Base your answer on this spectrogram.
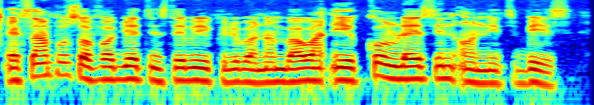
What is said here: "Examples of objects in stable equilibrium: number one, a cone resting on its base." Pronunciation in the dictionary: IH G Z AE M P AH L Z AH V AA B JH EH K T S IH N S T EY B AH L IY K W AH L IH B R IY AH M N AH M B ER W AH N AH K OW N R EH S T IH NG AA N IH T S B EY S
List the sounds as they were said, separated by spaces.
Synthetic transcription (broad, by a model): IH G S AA M P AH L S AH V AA B JH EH K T IH N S T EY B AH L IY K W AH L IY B IY N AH M B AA W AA N AH K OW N R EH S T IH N AA N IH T B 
